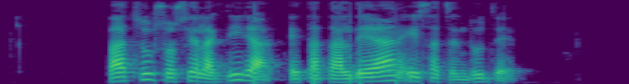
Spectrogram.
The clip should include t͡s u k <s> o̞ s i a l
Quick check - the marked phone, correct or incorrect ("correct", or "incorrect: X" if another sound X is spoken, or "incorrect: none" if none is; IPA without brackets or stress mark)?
correct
